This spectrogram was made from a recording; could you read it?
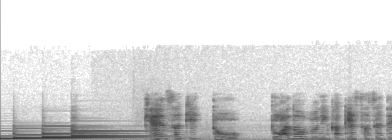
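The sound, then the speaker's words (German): A telephone rings in a hotel room in Japan with a short run of clear electronic tones for about two seconds, then voices start talking and carry on to the end. “Das Telefon klingelt.”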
